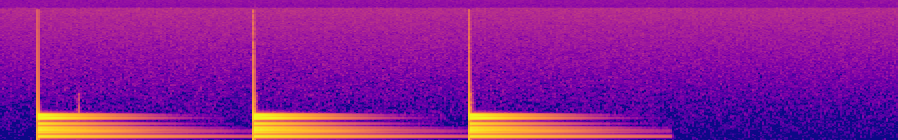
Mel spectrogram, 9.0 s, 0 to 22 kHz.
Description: Clock strike, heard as a bell. 3. Three o'clock.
